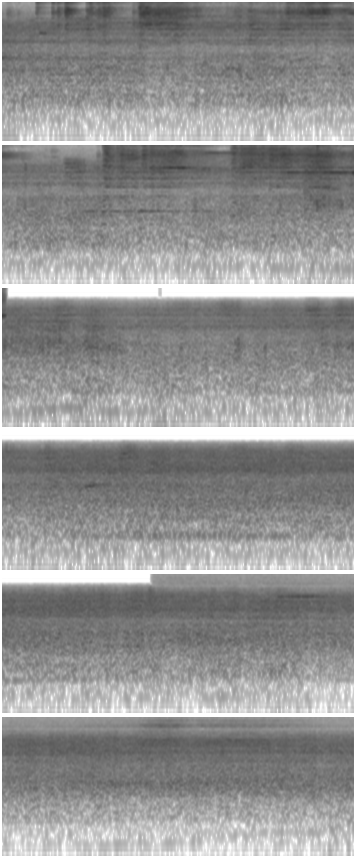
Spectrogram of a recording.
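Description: Trains running past on the track in several recordings cut together: a steady rolling noise with a few thin squealing tones. The sound changes abruptly twice where one recording gives way to the next.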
